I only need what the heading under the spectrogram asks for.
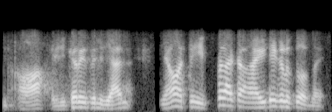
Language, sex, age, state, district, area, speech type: Malayalam, male, 18-30, Kerala, Idukki, rural, conversation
